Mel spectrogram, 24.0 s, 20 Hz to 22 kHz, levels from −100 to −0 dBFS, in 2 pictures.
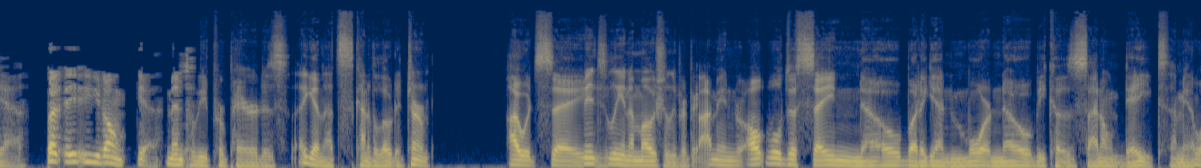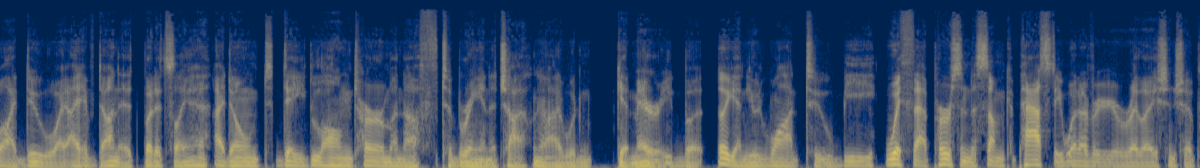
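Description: An adaptive stream starting at a low bitrate affects 0 to 2.0 s. The player opened on a lean version to start quickly, so the speech sounds dull, with nothing above 7.6 kHz and heavier codec smearing, which fits 16 kbit/s AAC. It then steps up without a gap to fuller sound, consistent with 96 kbit/s.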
